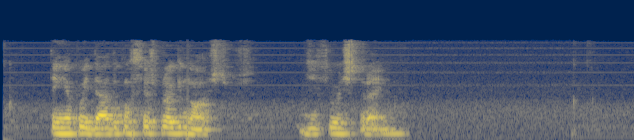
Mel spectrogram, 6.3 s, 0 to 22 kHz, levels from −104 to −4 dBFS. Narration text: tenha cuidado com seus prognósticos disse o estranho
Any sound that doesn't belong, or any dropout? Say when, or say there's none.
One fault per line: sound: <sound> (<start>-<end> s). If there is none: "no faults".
no faults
